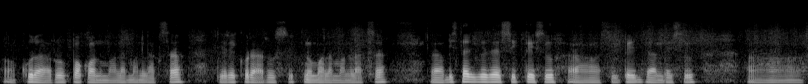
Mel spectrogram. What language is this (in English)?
Nepali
